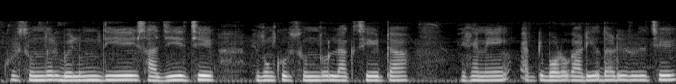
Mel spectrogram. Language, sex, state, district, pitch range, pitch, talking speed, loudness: Bengali, female, West Bengal, Paschim Medinipur, 190-200 Hz, 195 Hz, 150 wpm, -14 LUFS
